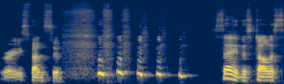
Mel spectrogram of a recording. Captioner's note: laughs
